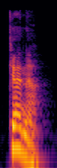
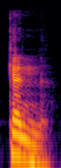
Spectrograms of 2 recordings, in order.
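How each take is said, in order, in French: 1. Le n est suivi d'une voyelle a. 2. Le n n'est suivi d'aucune voyelle. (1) "ni Kana" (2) "mais Ken ... Sans voyelle"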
